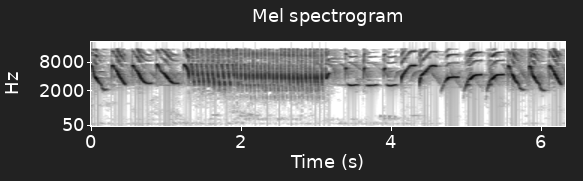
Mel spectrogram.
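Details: Song of a caged canary, for stimulating singing: falling whistles, then a long rapid buzzing trill, followed by flat pure notes and regular swooping chirps about twice per second.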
